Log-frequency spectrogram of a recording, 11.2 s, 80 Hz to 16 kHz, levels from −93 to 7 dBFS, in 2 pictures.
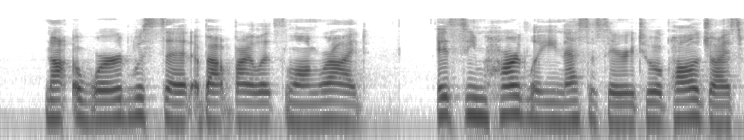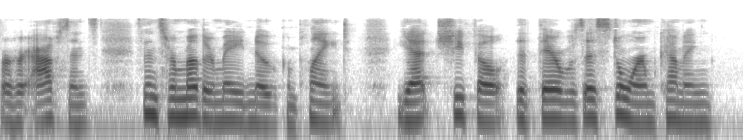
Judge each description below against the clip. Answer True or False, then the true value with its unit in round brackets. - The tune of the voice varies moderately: False (2.2 semitones)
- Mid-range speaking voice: True (170 Hz)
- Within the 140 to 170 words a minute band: False (180 wpm)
